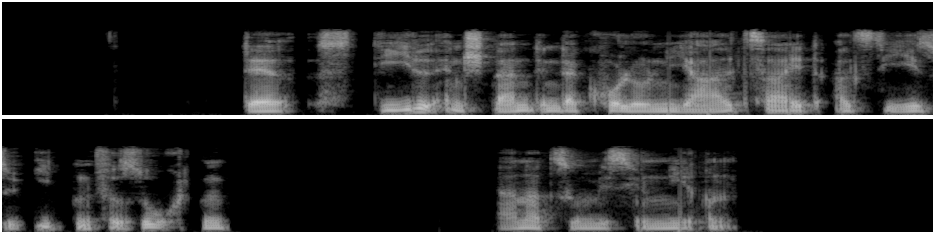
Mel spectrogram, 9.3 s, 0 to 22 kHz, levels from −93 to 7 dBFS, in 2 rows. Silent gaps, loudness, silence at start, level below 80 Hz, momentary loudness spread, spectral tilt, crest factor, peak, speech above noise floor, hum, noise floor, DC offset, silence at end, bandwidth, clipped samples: 5.85-7.11 s; -28 LUFS; 1.2 s; -64 dBFS; 11 LU; -4 dB/octave; 20 dB; -10 dBFS; over 62 dB; none; under -90 dBFS; under 0.1%; 1 s; 8.2 kHz; under 0.1%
